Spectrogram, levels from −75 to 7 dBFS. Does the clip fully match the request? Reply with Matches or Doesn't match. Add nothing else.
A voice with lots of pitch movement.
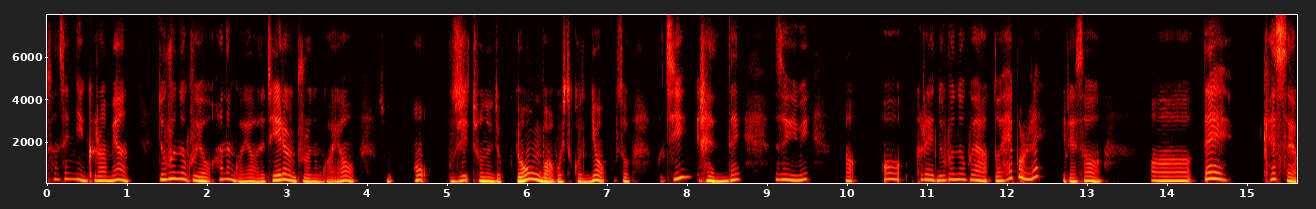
Matches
